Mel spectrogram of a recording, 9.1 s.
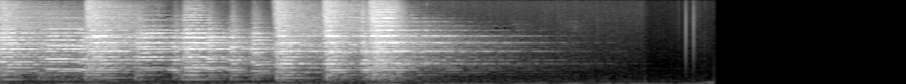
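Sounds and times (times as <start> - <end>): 
military march music: 0.0 - 5.7.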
